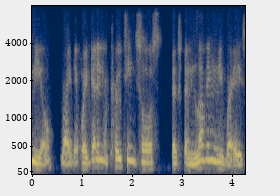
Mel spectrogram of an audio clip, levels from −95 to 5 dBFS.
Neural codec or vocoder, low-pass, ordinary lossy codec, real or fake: codec, 16 kHz, 2 kbps, FreqCodec, smaller model; 7.2 kHz; Opus, 16 kbps; fake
